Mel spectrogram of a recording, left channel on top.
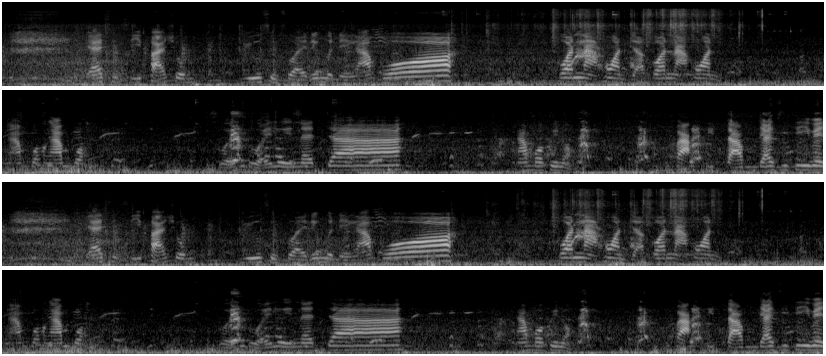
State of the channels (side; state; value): both; normal; correlation 0.79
